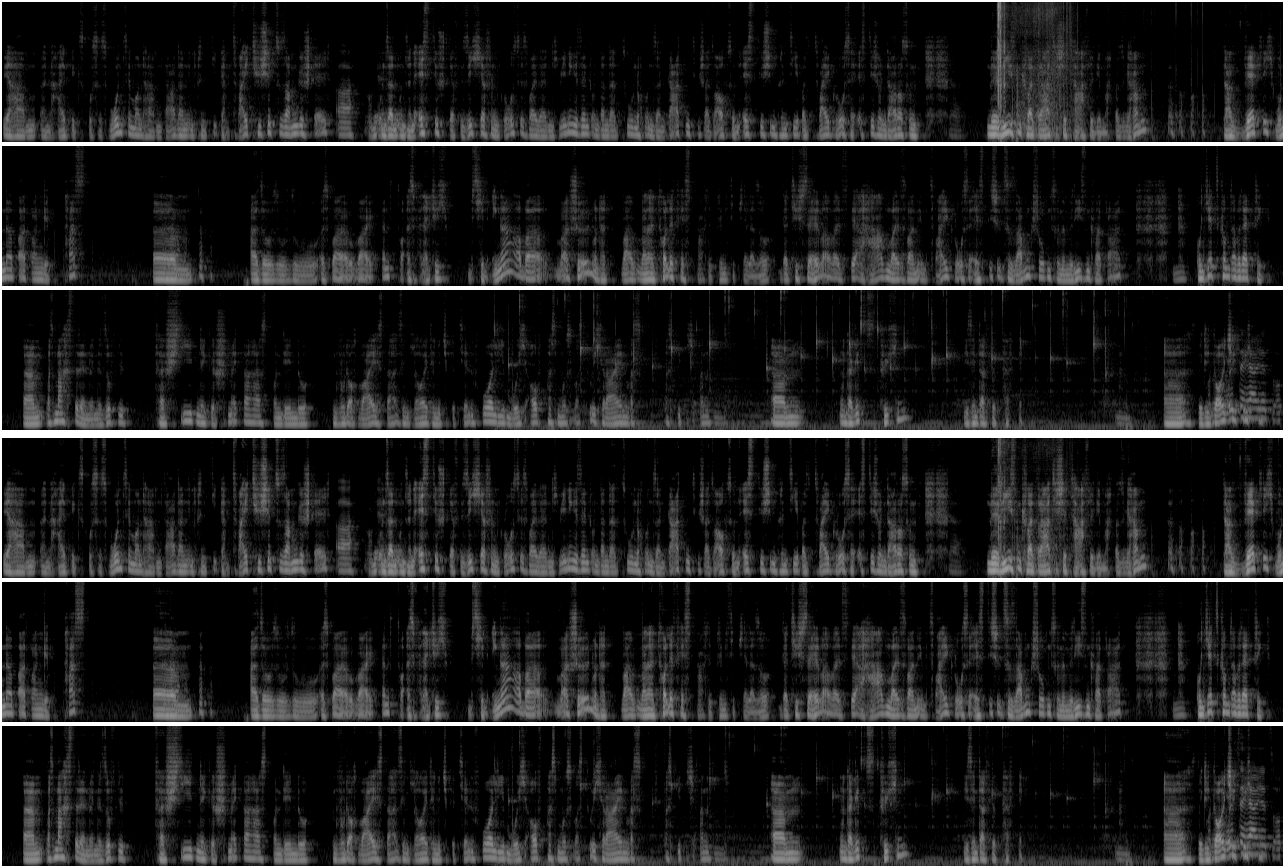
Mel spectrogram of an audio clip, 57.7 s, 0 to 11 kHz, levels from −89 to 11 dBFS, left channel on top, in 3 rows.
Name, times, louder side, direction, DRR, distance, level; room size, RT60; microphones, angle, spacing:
voice 1, 0.0-4.9 5.5-14.2 14.8-17.2 18.3-20.4 21.5-22.1 22.9-25.9 26.2-38.1 38.7-40.3 40.7-43.0 43.4-45.0 45.3-48.0 48.4-49.1 49.9-50.4 51.0-52.0 52.8-53.6 55.8-57.1, right 2 dB, 35° right, 13 dB, 0.6 m, -44 dB
voice 2, 5.0-5.8 14.2-14.4 17.5-17.6 21.6-21.9 36.8-37.0 49.1-49.3 55.1-55.3 56.0-56.1 56.5-57.6, right 3 dB, 85° right, 13 dB, 1.3 m, -50 dB
Fire, 14.8-24.6, left 11 dB, 55° left, 0.6 m, -48 dB
sound 1, 45.8-55.7, left 5 dB, 90° left, 1.9 m, -61 dB
23.0 x 8.8 x 3.7 m, 0.32 s
head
